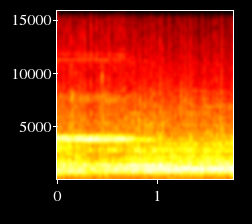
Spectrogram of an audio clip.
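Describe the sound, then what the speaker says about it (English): Mobridge-Pollock fans roar at a SoDak 16 high school volleyball match against Belle Fourche, a loud, sustained crowd cheer filling the gym without a break. "this Mobridge-Pollock fan base right now is getting very loud"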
